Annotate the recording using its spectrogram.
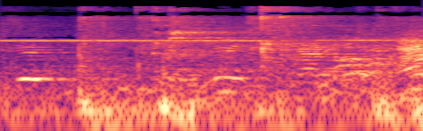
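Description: Fencers' feet thudding on the piste over a gym floor as they advance and lunge, about four dull thuds, with voices chattering in the hall.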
